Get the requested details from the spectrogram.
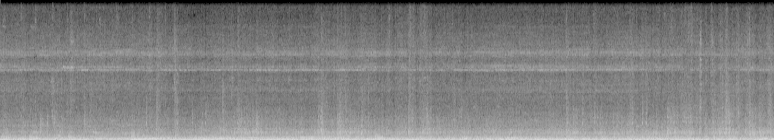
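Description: The bus body rattles and creaks as it rolls over the road.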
